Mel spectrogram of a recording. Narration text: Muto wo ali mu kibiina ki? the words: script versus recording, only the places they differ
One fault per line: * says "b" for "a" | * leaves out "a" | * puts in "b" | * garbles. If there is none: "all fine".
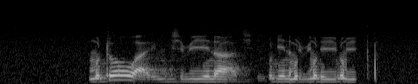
* garbles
